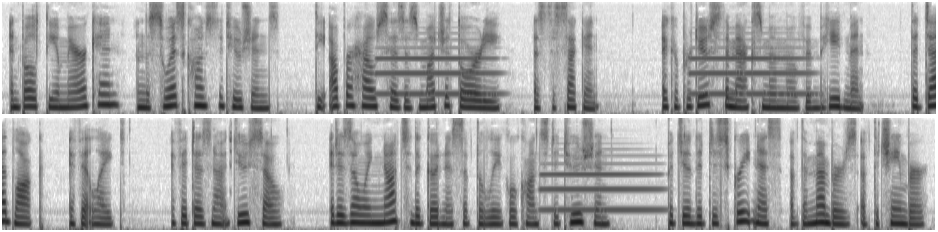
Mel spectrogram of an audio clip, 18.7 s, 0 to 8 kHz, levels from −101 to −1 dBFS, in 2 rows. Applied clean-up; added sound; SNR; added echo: none; Wind instrument, woodwind instrument; 13 dB; none.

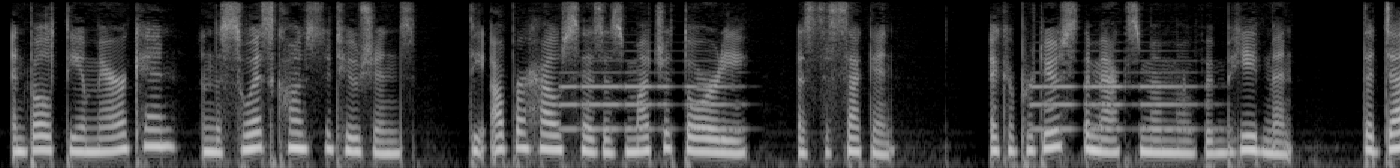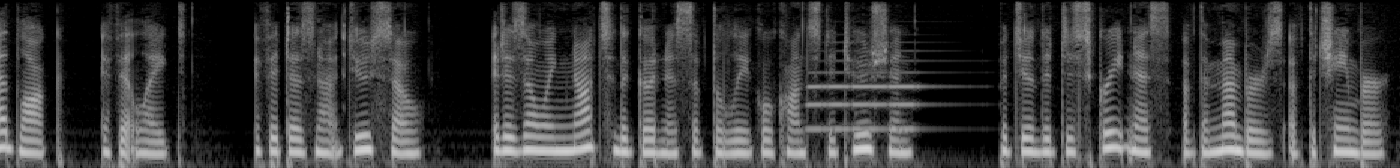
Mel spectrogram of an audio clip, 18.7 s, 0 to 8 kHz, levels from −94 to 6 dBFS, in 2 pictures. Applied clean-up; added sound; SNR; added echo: neural mask model RNNoise.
